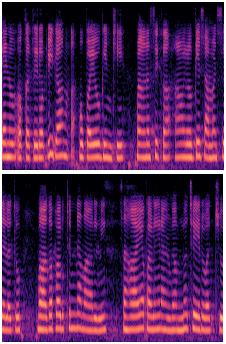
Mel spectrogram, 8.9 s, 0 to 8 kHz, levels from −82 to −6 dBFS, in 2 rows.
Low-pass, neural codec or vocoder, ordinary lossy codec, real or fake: 7.2 kHz; codec, 16 kHz, 1 kbps, FunCodec, trained on Chinese and English, 50 frames a second; none; fake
